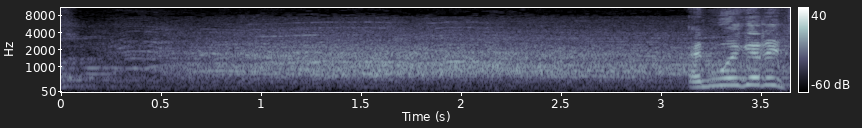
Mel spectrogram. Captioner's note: crowd cheering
